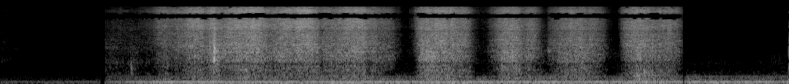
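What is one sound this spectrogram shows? Shredded paper rustles and crackles loudly.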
